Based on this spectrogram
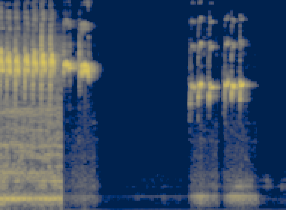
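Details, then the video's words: Brown-throated sunbird song, harsh and meant to agitate other sunbirds: a fast run of high ticking notes ending in a drawn-out whistle, silence, then two short chattering phrases. "KOLIBRI NINJA GACOR BONGKAR ISIAN KASAR BUAT MENAIKAN EMOSI KONIN BAHAN"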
